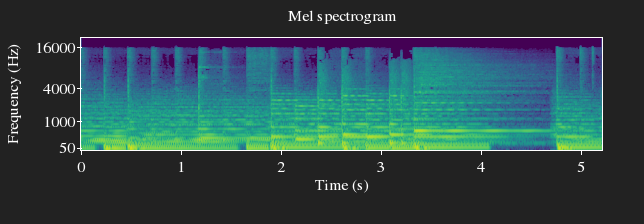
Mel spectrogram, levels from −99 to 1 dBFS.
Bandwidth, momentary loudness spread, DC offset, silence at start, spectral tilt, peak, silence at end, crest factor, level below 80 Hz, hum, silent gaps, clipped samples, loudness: 16.5 kHz; 9 LU; under 0.1%; 0 s; -6 dB/octave; -2 dBFS; 0 s; 16 dB; -22 dBFS; none; none; under 0.1%; -18 LUFS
